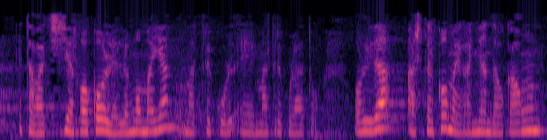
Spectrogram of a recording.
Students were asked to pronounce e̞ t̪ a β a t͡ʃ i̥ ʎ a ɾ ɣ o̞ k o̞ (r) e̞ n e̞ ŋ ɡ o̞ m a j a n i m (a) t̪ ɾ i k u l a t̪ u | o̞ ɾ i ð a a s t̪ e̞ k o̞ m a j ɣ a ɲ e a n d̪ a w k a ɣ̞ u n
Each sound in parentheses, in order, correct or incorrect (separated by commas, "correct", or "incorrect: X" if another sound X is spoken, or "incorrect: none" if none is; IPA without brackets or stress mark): incorrect: l, correct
